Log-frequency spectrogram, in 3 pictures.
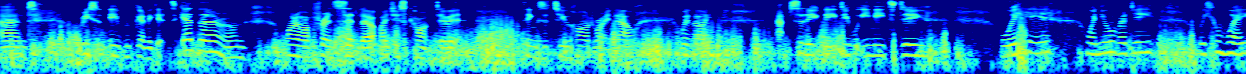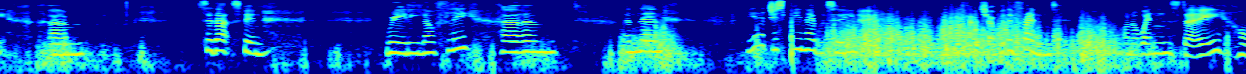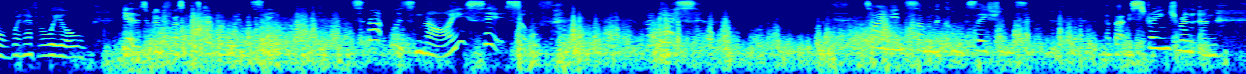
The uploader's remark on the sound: Hopefully the audio isn't too distracting - it was a windy walk!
